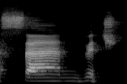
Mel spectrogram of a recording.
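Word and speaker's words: sandwich: सी एच माय लन इसमें डब्लू का साइड नहीं होता है मायरिया लन ये होता है सैंडविच सैंडविच फिर एच ए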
